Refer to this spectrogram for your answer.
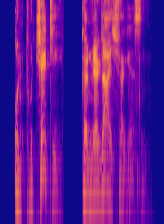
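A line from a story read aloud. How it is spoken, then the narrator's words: Angry. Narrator (German): sagte Pater zornig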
